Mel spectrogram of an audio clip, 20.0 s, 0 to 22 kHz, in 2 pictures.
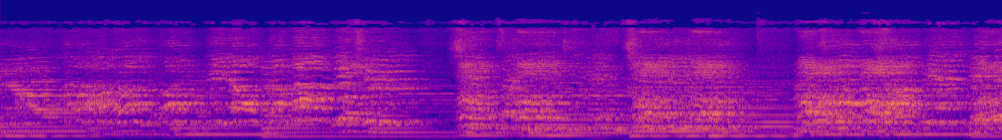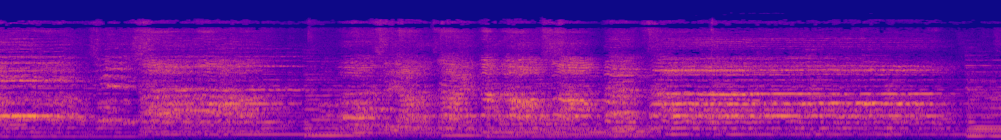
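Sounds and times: mixed choir singing: 0:00.0 - 0:20.0.

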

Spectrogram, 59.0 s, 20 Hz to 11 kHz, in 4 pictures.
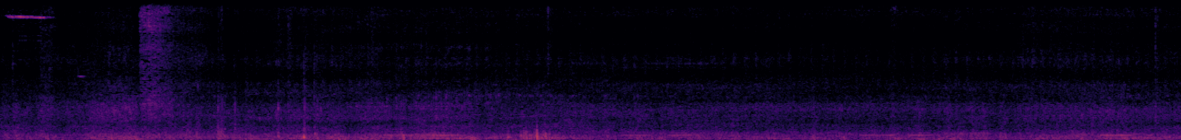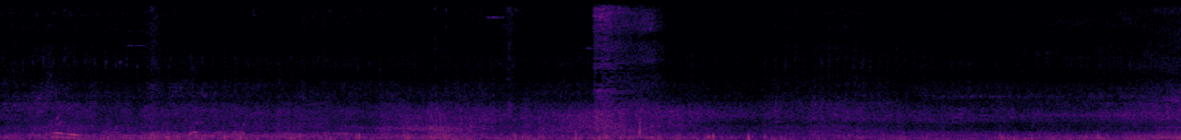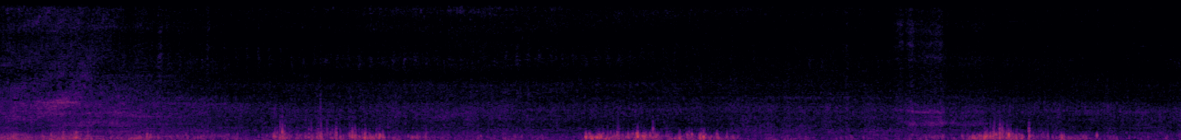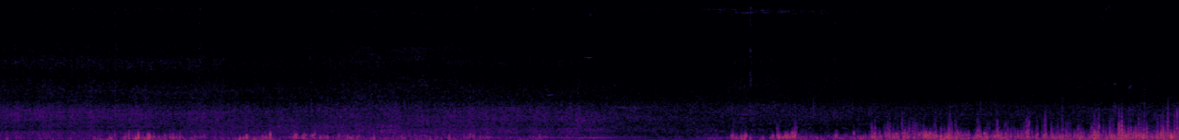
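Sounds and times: bus air brakes hissing: 0:00.0 - 0:02.8, 0:21.4 - 0:23.7, 0:40.5 - 0:42.1
road traffic passing: 0:00.0 - 0:59.0
voices of passers-by: 0:00.0 - 0:59.0.

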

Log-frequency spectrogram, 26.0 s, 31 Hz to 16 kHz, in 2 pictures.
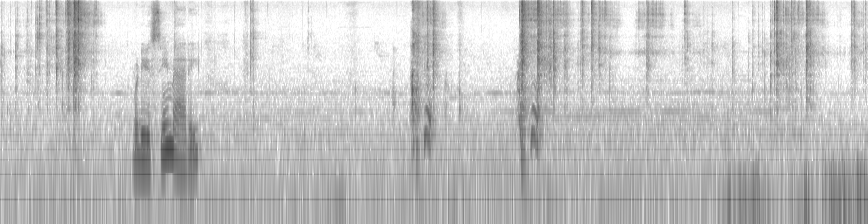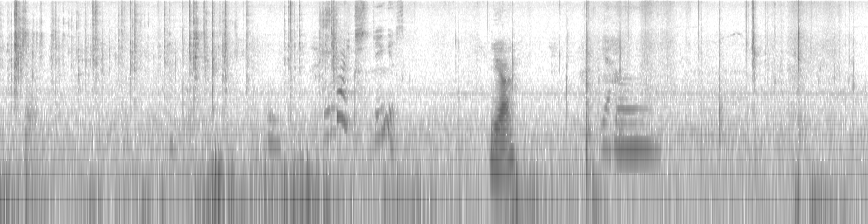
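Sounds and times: puzzle pieces clattering: 0:00.0 - 0:01.6, 0:06.2 - 0:06.8, 0:07.8 - 0:16.8.

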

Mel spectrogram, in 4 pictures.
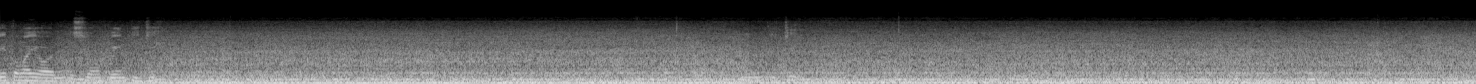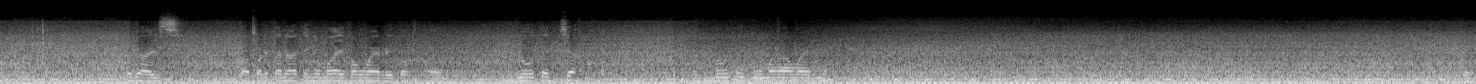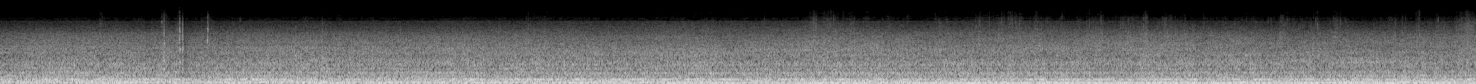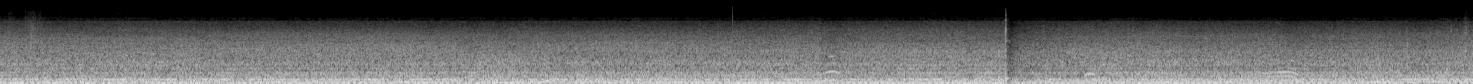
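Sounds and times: machinery rumble and hum: 0:00.0 - 0:59.0.

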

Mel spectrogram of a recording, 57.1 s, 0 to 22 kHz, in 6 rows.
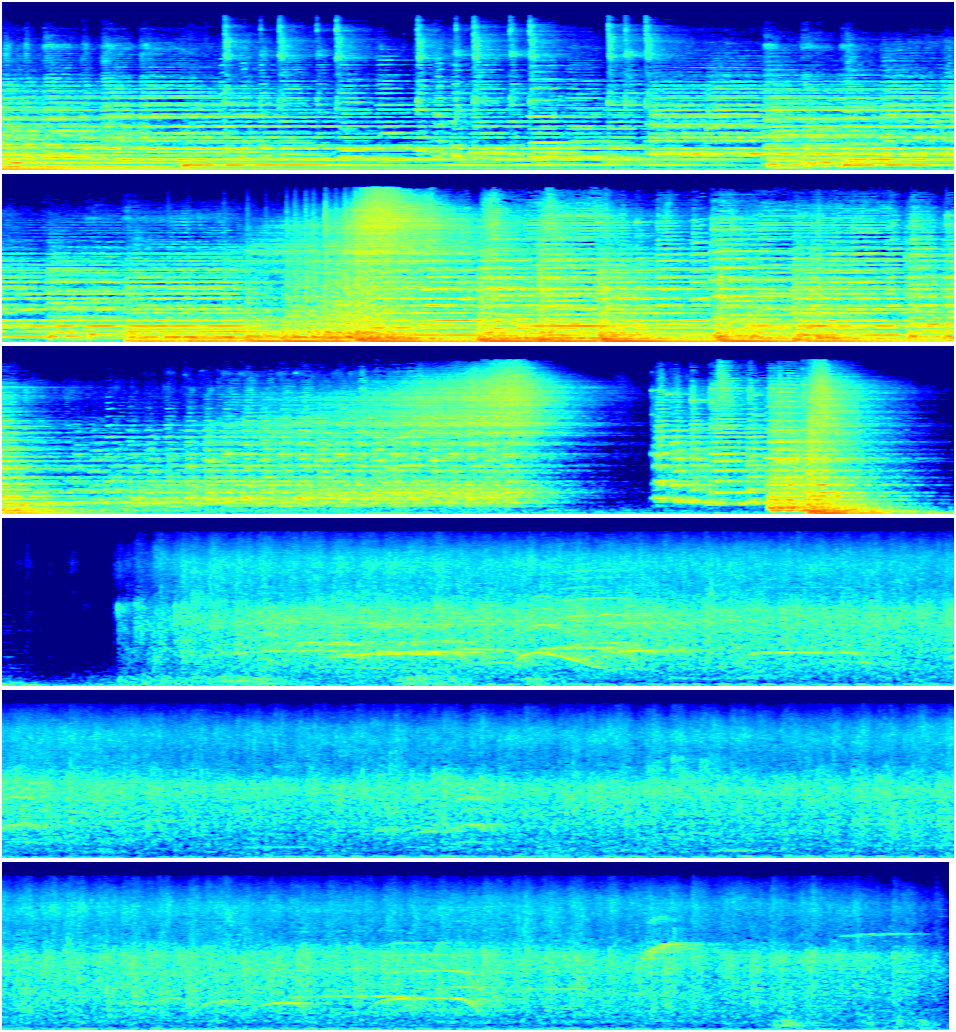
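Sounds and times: audience applauding: 0:29.6 - 0:57.0
people whooping and cheering: 0:30.6 - 0:38.8, 0:41.8 - 0:43.2, 0:48.9 - 0:53.2.

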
